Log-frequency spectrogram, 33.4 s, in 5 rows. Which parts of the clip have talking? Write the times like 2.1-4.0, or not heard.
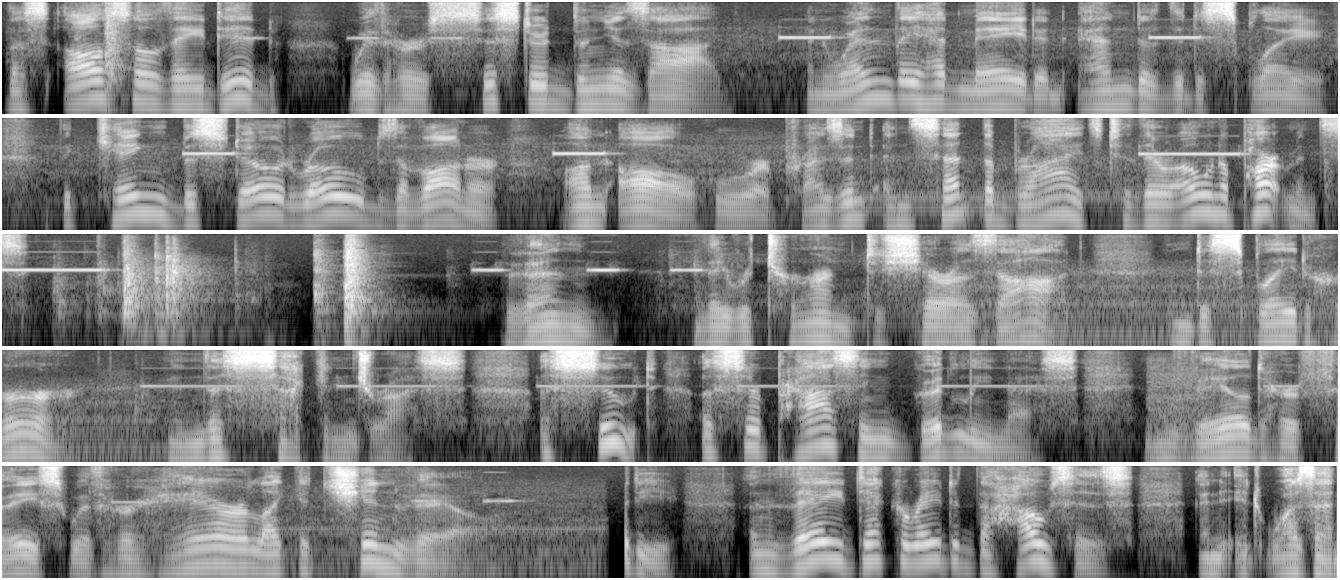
0.0-13.5, 15.8-29.2, 29.8-33.3.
